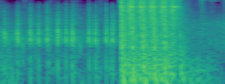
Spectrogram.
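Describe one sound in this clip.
Rapid gunfire rattles in short bursts.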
